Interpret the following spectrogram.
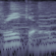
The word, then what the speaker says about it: Rachel: And you might be wondering why I often pronounce his name as Rakel, because if you use Ramley, or if you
